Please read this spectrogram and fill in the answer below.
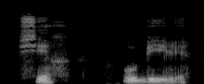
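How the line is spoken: Breathed out. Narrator (Russian): выдохнул он

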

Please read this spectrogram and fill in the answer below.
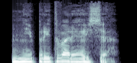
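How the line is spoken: Flat lifeless voice. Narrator (Russian): ровным безжизненным голосом сказала она

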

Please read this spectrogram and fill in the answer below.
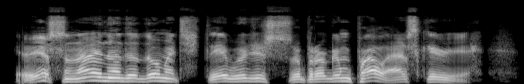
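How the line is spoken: Deep bass voice. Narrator (Russian): пробасил он

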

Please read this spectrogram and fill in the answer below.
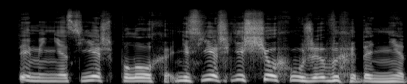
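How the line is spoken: Said, then sobbing. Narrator (Russian): сказал принц и зарыдал

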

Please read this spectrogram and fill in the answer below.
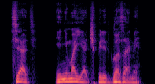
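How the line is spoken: Stern, irritated command. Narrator (Russian): Строгим голосом, с нотками раздражения, распорядился Оригон Севиньрон

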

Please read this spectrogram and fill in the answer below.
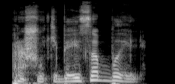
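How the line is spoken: Frightened whisper. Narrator (Russian): зашептал Стэнли, побелев как бумага

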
